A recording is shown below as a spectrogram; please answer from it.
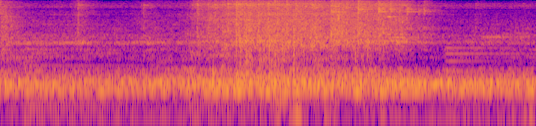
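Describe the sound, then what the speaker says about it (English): A sewing machine stitches down the boning of a Victorian corset blouse, a steady continuous whirring run with a faint mechanical rattle, close and moderately loud with no talking. "I'm going to sew it down so that it doesn't move"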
